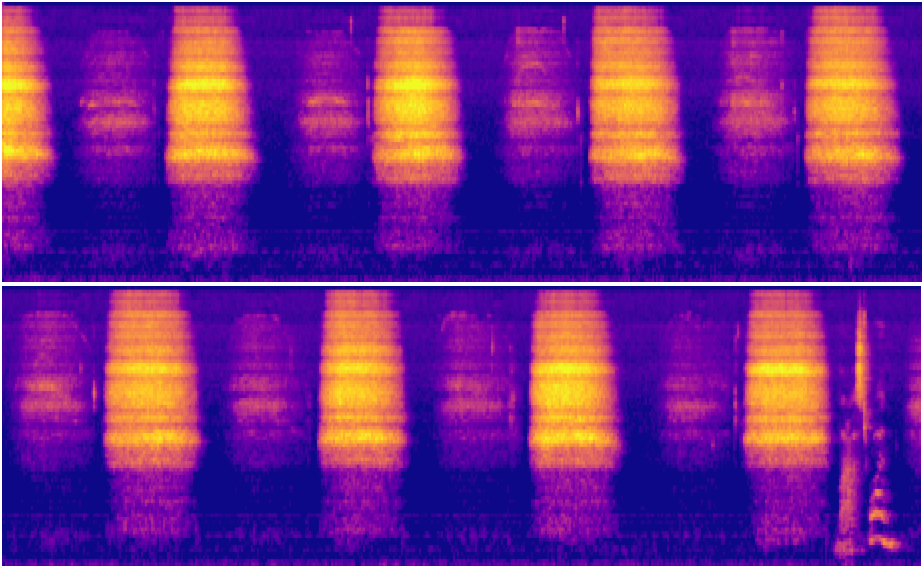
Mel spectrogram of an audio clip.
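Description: Mini belly breaths in a breathing exercise for diastasis recti therapy: about ten short, airy, close breaths in an even rhythm, each a soft rushing puff separated by brief quiet gaps.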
